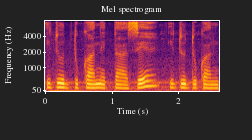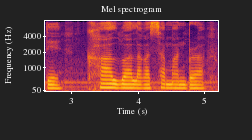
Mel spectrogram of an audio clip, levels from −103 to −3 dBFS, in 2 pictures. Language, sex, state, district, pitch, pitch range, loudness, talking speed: Nagamese, female, Nagaland, Dimapur, 160 Hz, 150-170 Hz, -17 LUFS, 140 wpm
